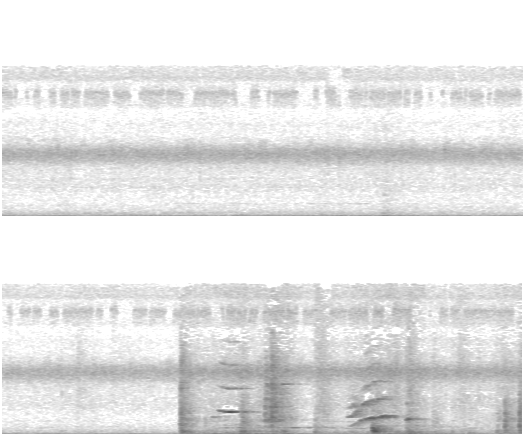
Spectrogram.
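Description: Near silence with a faint steady hum for about seven seconds. Then a run of sharp clicks and knocks, with a short squeak that rises in pitch about nine seconds in.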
